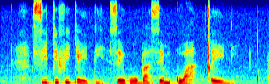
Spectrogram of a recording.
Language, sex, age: Swati, female, 20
